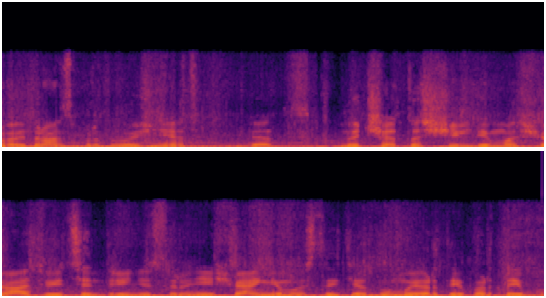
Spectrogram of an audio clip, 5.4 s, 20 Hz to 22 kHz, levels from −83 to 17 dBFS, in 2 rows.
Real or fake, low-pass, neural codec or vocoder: fake; 14.4 kHz; vocoder, 44.1 kHz, 128 mel bands every 256 samples, BigVGAN v2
